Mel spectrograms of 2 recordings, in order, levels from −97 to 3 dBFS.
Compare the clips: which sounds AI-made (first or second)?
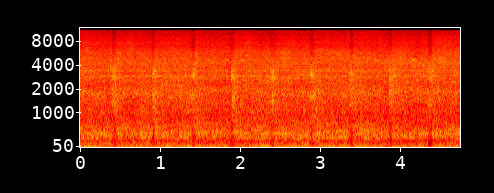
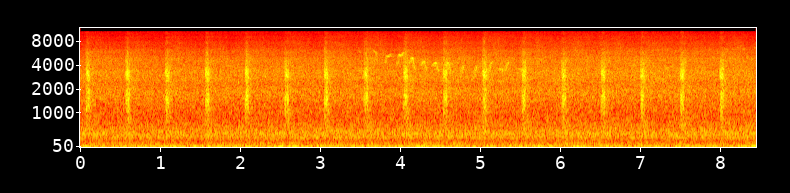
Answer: first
